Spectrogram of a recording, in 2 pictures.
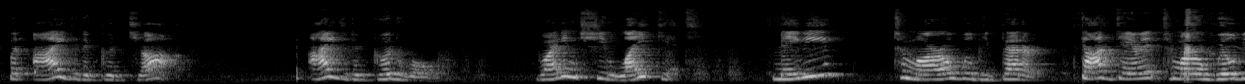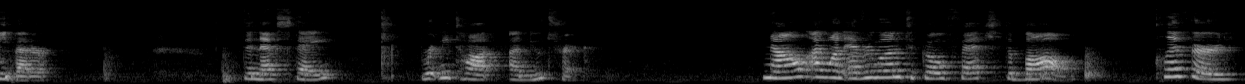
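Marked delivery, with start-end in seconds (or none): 0.1-13.0 louder and louder, wounded and fed up; frustrated rant. Acted. Hurt dog rants to himself. 20.1-24.8 loud, higher teacher call across the yard. Acted. Teacher calls the class loudly.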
